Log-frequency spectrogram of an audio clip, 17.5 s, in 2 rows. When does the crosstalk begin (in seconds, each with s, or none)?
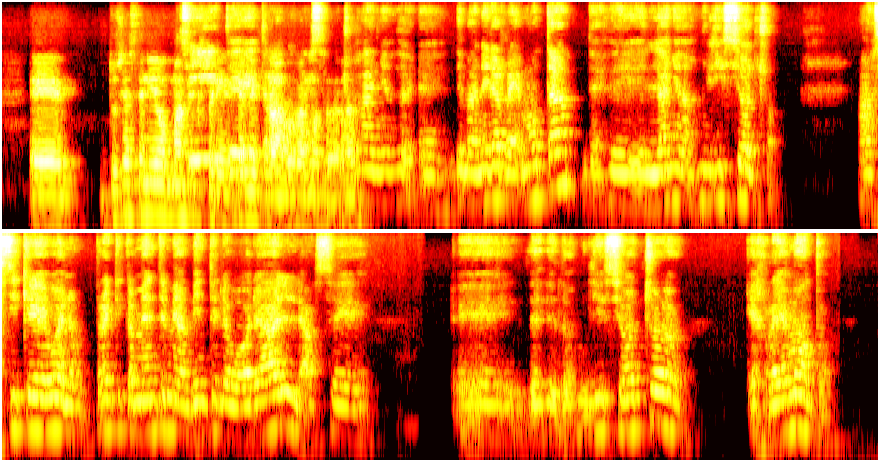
1.8 s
